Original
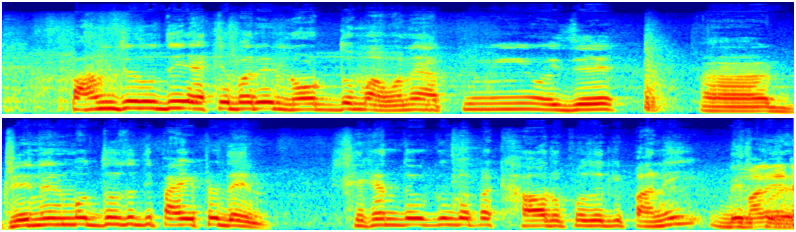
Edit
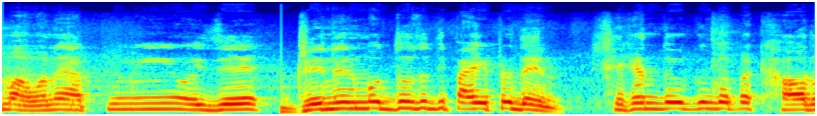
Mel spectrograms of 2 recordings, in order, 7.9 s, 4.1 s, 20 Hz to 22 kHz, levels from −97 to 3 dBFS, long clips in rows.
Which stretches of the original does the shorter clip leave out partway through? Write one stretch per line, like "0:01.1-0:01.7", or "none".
0:03.2-0:03.9
0:05.4-0:05.6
